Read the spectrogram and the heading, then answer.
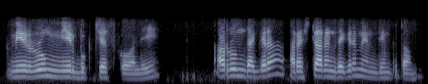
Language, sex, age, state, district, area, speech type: Telugu, male, 18-30, Andhra Pradesh, Chittoor, rural, conversation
